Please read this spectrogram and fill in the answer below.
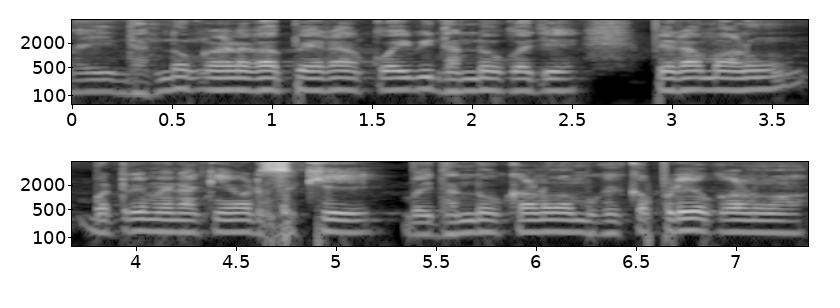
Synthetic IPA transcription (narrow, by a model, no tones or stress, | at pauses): bʱaid̪ʱənd̪õːkəɾɽ̃kʰãːpɛɦɾãːkoːibʱid̪ʱənd̪õkəd͡ʒeːpɛɦɪɾãːmaːɳ̤ũːɓəʈɾeːmẽnãːkẽɦə̃ʋəʈʰsɪkʰeːbʱaːiːd̪ʱənd̪õkəɾɳ̃oaːmũːkʰekɐpɽeːjokəɾɳoaː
